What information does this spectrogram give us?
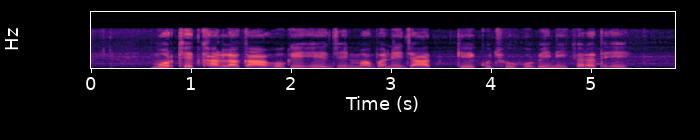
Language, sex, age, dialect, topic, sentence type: Chhattisgarhi, male, 18-24, Western/Budati/Khatahi, agriculture, statement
